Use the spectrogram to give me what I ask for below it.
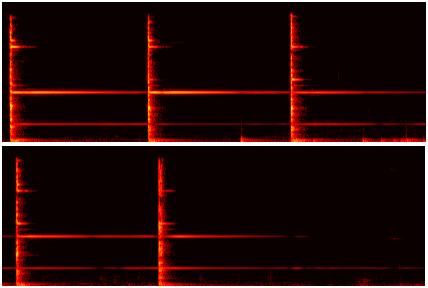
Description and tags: Mysounds LG-FR Iris-diapason
Sounds recording from Rennes
CityRings, France, Rennes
